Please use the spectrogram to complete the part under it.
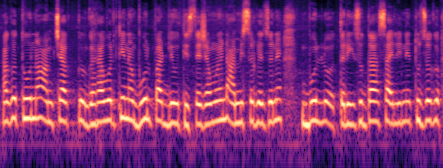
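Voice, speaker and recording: A woman's voice: fairly high pitch, little pitch movement, moderate pace, mellow, lightly acted. A woman voicing a wounded middle-aged mother who scolds reproachfully.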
